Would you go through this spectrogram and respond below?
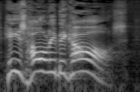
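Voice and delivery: high, loud exclamation of praise; heavenly being calling out. Retold or imitated. Preacher voices one heavenly being to the others, crying out. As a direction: cry it out slowly and forcefully. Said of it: "I can hear one of them saying".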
